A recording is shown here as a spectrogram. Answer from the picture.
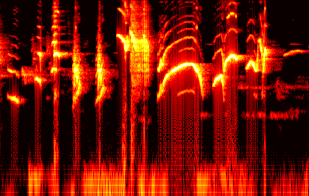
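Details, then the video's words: Oriental magpie-robin song used as tutor material for young birds: a varied run of harsh squawky notes, short chirps and slurred whistles, ending in loud rising and falling whistled phrases. "Awalan suara Kacer bahan belajar gacor, cocok untuk memancing Kacer trotolan agar lekas nyaut gacor"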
